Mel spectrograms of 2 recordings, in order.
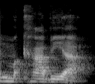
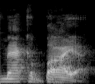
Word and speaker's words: Maccabee: So for years we called it Maccabee Games, and it's really Maccabee. The one thing it isn't is Maccabee.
